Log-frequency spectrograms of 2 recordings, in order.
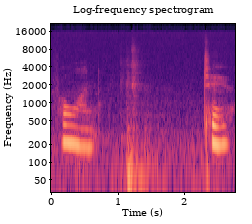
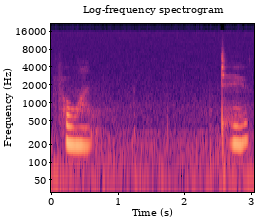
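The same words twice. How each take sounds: The two takes are said the same way.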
